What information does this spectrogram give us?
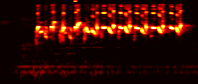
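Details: A caged yellow-vented bulbul sings so that other caged birds will respond. One continuous three-second phrase of rapid, jerky, bubbling notes that rise and fall, over a faint low hum.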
